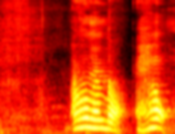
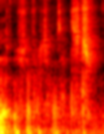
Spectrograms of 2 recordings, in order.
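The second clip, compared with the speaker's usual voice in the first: whispered aside; 12 semitones lower, 17 dB quieter than usual. Real, not acted. Aside about vegetables on the tree.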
